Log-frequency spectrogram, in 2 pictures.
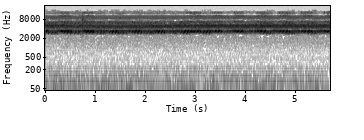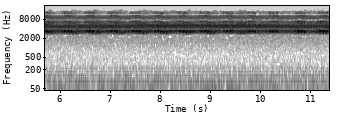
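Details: Crickets on a breezy summer night, a steady, high, finely pulsed chirping trill running without pause throughout, over a low rumble of wind.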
